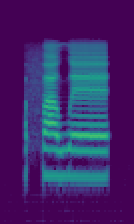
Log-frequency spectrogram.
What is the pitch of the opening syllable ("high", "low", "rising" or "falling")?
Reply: high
